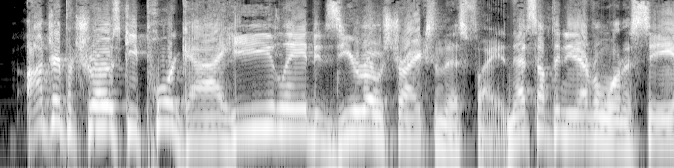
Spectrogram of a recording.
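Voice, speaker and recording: With an American accent and a high pitch, a man speaks at a fairly quick pace with lively intonation amid noticeable background noise. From US South, Louisiana. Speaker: podcast host. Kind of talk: casual chat. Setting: live stream.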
